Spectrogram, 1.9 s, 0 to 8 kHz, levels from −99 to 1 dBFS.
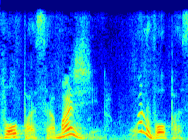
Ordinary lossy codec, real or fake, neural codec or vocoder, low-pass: none; real; none; 7.2 kHz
